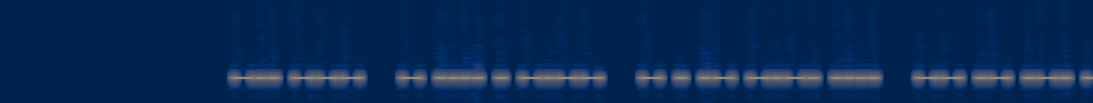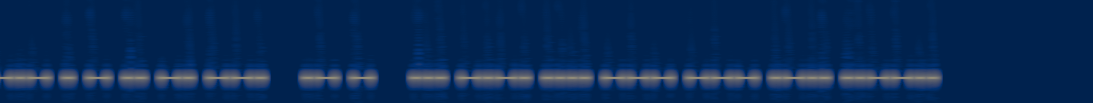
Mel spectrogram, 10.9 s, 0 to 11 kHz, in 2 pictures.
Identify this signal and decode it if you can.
Morse code, heard as a keyed tone, about 37 wpm, 700 Hz. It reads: DO THEY TEACH MARKETING AT SCHOOL?
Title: Sentences from Top 1000 Words - Review Part 5 - 40wpm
